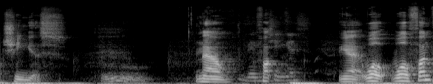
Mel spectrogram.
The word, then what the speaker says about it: Genghis: genghis khan oh so his name is actually chingus khan but i guess through americanization or whatever it ended up being genghis rough translation yeah something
